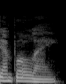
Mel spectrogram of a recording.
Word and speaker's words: Bole: It was replaced in 2012 with the new bowl, pronounced Embole, War Cry.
